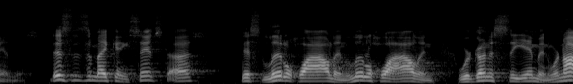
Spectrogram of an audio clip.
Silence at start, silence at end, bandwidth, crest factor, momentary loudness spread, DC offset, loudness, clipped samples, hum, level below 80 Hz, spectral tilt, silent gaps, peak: 0 s; 0 s; 18 kHz; 20 dB; 10 LU; under 0.1%; -34 LUFS; under 0.1%; none; -82 dBFS; -5.5 dB/octave; none; -14 dBFS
